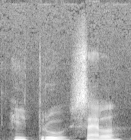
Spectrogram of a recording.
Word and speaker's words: hidrosel: Hidrosel, ada juga yang membacanya hidrokel ya. Oh, ada juga yang baca hidrokel. Saya lebih sering membacanya hidrosel.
